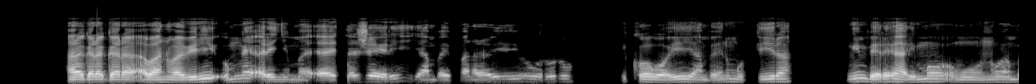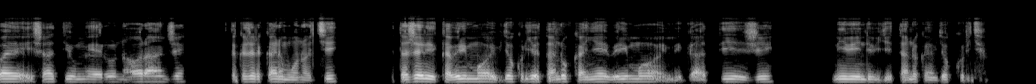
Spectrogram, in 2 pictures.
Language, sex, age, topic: Kinyarwanda, male, 25-35, finance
